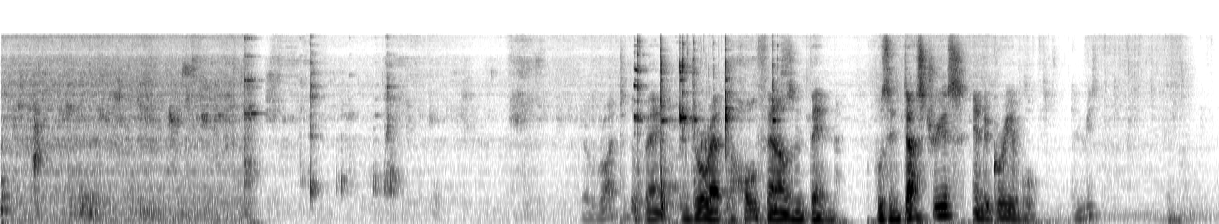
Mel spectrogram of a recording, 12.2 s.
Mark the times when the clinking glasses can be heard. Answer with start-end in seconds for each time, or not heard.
2.4-4.0, 6.3-7.9.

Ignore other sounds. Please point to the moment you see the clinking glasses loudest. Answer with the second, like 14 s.
7 s.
